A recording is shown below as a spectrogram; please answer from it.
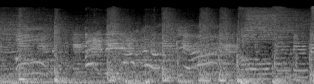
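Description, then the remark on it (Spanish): A singer belts out a shouted, strained vocal over a full band recording, compressed with a compressor so it holds an even, steady loudness with no sudden peaks despite the intensity of the yelling. “Pero no nos ha atronado. No, es verdad. Porque le han puesto un compresor.”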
